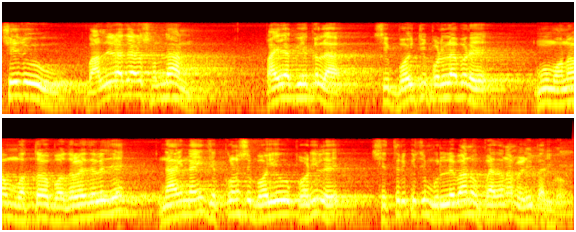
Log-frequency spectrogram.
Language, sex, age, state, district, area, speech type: Odia, male, 60+, Odisha, Kendrapara, urban, spontaneous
